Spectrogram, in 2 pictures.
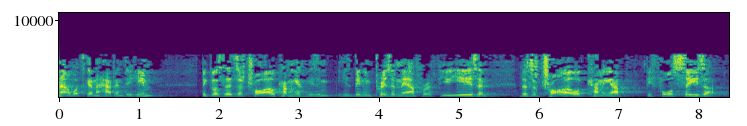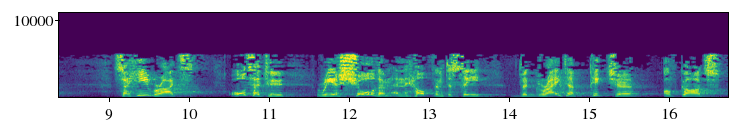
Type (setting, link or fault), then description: setting, large echoing room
